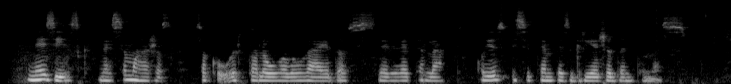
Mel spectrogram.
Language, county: Lithuanian, Kaunas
